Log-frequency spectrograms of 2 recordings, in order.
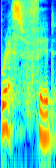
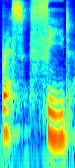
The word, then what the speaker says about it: breastfeed: baby she says I breastfed her but here if we say fed with a short e this is the past tense here what she should have said is I breastfeed her I heard her say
